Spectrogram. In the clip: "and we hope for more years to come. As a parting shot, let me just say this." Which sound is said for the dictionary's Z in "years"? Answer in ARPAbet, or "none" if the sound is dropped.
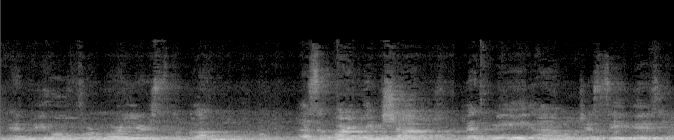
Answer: S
